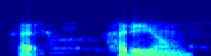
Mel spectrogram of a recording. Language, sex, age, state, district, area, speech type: Sanskrit, male, 18-30, West Bengal, Purba Medinipur, rural, conversation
